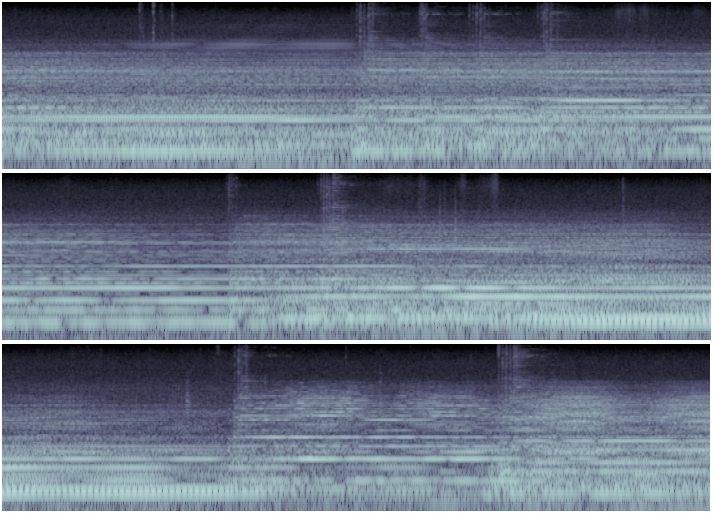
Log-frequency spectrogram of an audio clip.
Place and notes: Zagreb, Hrvatska - Ispod mosta
Glazbenici Jurica Pačelat, Ivan Šaravanja i Vedran Živković sviraju uz lokalni soundscape parka Maksimir. Ideja je da tretiraju soundscape kao još jednog glazbenika i sviraju uz njega, ne imitirajući ga. Snimka je uploadana kao primjer za tekst diplomskog rada za studij Novih Medija na Akademiji likovnih umjetnosti sveučilišta u Zagrebu.Tin Dožić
